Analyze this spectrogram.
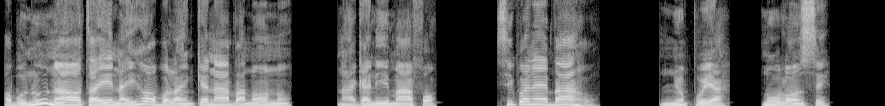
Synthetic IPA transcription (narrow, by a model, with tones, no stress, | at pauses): ɔ˨bʊ˨nu˦nu˨a˦ɔ˦ta˨ɣɪ˦na˨i˦ɦɔ˦bʊ˦la˨ŋ̩˨ke˦na˨a˦ba˨nɔ˦nʊ˦ | na˨a˨ɡa˦ne˦ma˦a˦fɔ˦ | si˦kʷa˦ne˦ba˦a˦ɦʊ̰˨ | ɲʊ˦pʊ˦ja˦ | nʊ˦lɔ˨n̩˦sɪ˦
